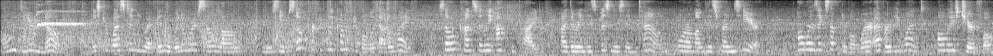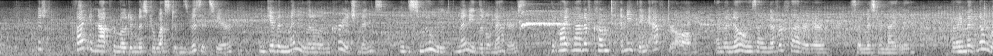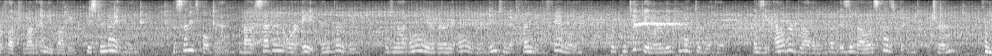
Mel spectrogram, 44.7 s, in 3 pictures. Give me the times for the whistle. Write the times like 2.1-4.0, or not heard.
0.5-1.4, 22.6-23.4, 39.2-40.1.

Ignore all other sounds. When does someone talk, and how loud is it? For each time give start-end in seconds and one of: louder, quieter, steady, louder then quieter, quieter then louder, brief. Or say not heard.
0.0-44.6 steady.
